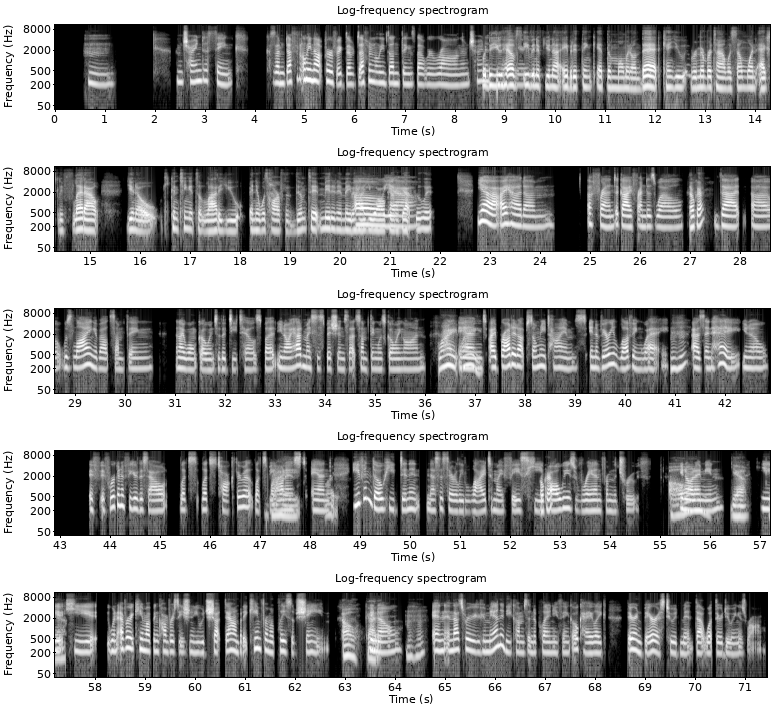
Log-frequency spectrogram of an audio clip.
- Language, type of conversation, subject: English, unstructured, Why do people find it hard to admit they're wrong?
- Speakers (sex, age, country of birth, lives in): female, 30-34, United States, United States; female, 45-49, United States, United States
- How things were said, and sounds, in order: other background noise; drawn out: "Oh"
